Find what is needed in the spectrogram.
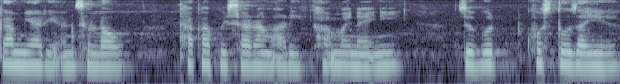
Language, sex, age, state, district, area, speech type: Bodo, female, 30-45, Assam, Kokrajhar, rural, spontaneous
